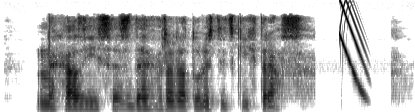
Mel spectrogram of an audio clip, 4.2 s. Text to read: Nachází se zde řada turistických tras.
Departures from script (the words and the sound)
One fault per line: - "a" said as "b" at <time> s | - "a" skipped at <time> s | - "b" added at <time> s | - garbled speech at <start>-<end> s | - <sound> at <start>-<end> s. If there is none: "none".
- chirp at 3.4-3.7 s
